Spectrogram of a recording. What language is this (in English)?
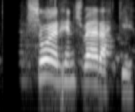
Icelandic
